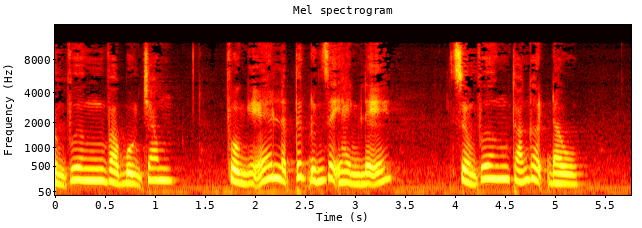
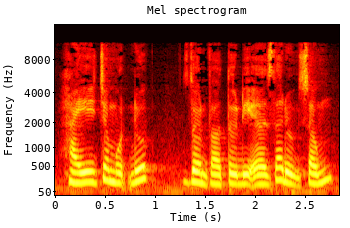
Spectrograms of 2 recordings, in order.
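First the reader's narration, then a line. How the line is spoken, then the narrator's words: Sighing. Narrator (Vietnamese): Phổ Nghĩa thở dài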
